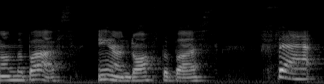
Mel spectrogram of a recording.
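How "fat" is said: short, raised jeer; jeering bully. Acted. Bully jeering at classmates, raised voice. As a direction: toss the word out as a jeer. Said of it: "he jeered".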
